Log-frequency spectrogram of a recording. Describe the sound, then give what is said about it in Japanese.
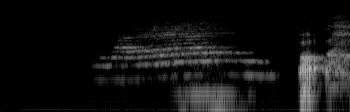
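A pet cat gives a single drawn-out meow lasting about a second, faint and alone, followed by a short burst of another sound. “うちの猫の声がするかもしれません。”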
